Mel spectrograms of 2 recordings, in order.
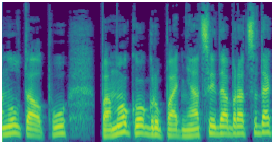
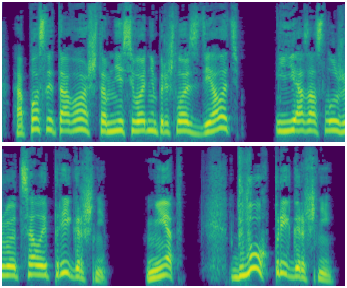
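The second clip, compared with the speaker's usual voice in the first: put-on high, insistent kid voice; demanding child angel; 8 semitones higher than usual. A narrator's reading. Angel boy demands two handfuls of chocolate, high and insistent. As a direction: push it up into a greedy child's pitch.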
